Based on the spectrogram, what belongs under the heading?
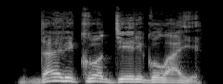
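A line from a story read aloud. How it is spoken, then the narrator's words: Exclamation. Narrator (Russian): воскликнул Парл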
